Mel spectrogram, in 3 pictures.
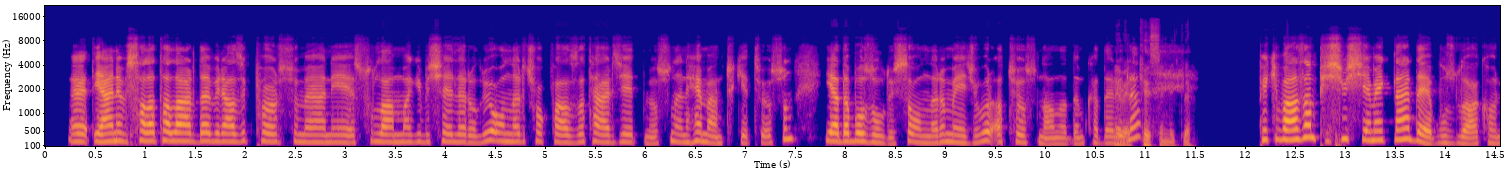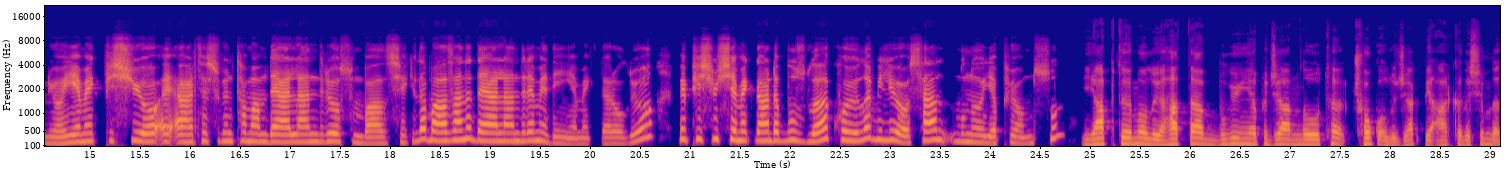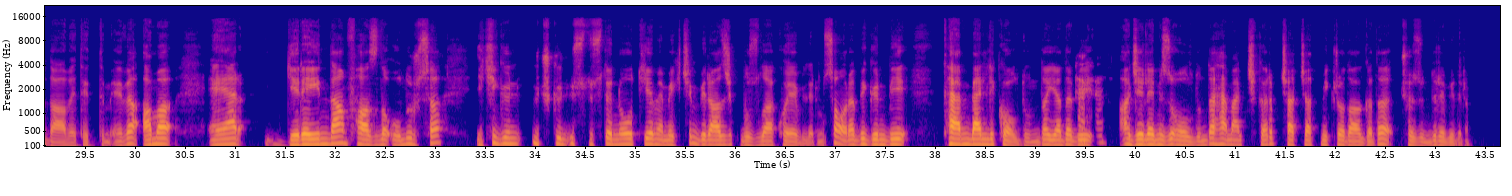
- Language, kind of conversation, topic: Turkish, podcast, Artan yemekleri yaratıcı şekilde değerlendirmek için hangi taktikleri kullanıyorsun?
- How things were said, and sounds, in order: other background noise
